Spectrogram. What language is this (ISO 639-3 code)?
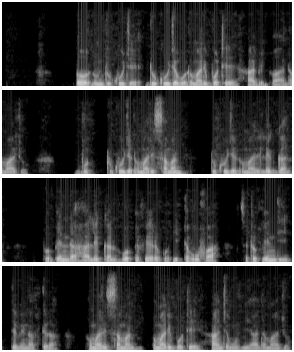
ful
